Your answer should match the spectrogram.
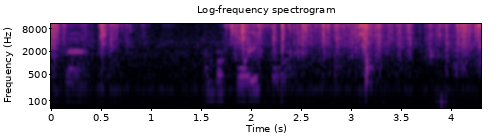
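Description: Crinkling and light clinking as costume-jewelry earrings on cardboard display cards are handled, with a sharp click about three seconds in.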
